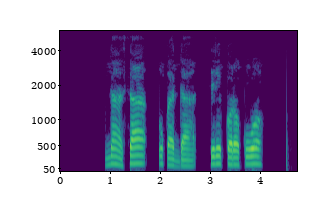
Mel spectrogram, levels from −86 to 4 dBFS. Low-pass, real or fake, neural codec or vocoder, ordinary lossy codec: 5.4 kHz; real; none; Opus, 64 kbps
